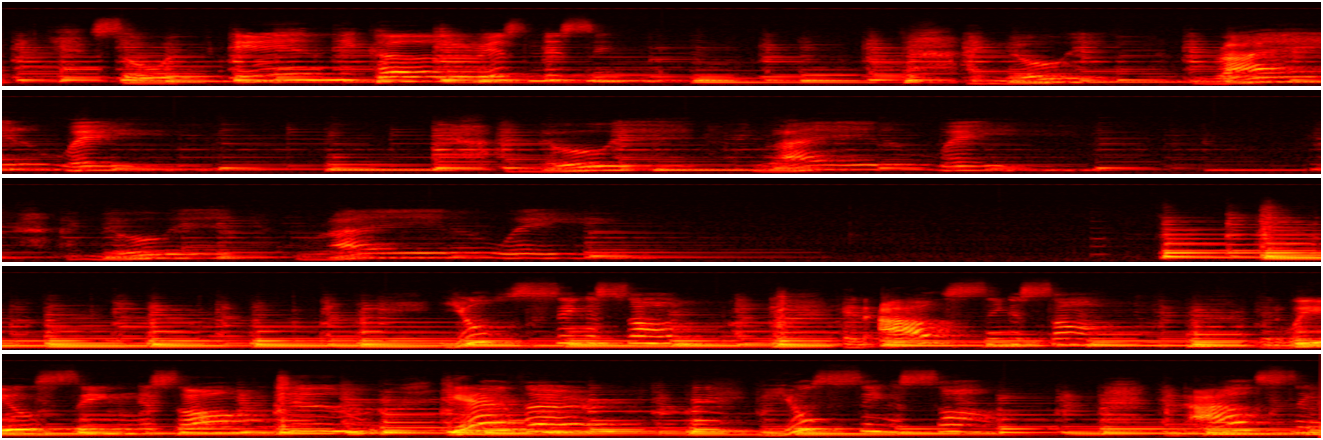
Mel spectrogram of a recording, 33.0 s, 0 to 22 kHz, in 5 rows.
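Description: Ukulele strummed and picked in a lively instrumental passage. The playing dies away about 17 seconds in, there are about two seconds of silence, and then steady strummed chords start up again.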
